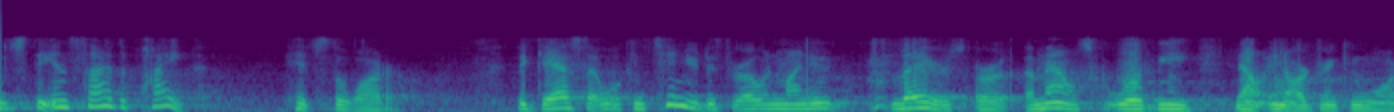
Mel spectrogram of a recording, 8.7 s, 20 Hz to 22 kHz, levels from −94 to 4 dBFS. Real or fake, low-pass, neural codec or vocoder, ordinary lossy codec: fake; 5.4 kHz; vocoder, 44.1 kHz, 128 mel bands, Pupu-Vocoder; AAC, 32 kbps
